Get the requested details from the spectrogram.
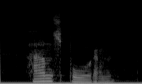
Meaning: to exhort, to urge, to encourage
- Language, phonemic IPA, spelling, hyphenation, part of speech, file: Dutch, /ˈaːnˌspoːrə(n)/, aansporen, aan‧spo‧ren, verb, Nl-aansporen.ogg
